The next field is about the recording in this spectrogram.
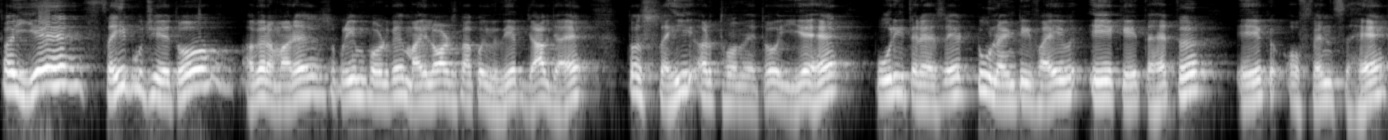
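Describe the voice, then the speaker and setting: Higher-pitched man giving pointed commentary. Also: takes it slowly, darkish tone. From India. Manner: emphatic, sarcastic, mocking. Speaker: commentator and show host. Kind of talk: opinionated political and religious commentary.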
